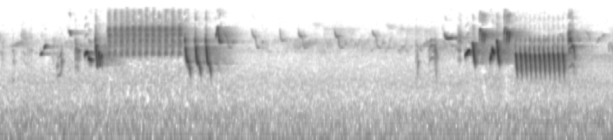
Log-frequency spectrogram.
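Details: Natural nightingale song: scattered short whistles leading into a rapid, even, buzzy rattle of repeated notes, a pause with soft single chips, then another whistled run ending in a fast pulsing trill.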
